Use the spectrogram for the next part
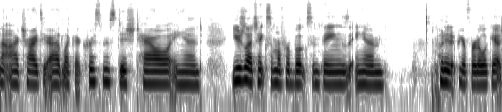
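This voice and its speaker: A woman's voice: medium pitch, darkish tone, clean tone. A young woman, chatting casually while walking through her home with a handheld camera and laughing often. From Louisiana. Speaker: vlogger.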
